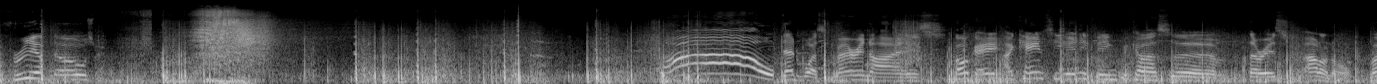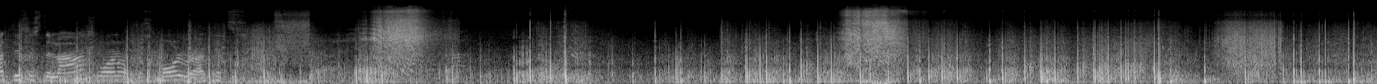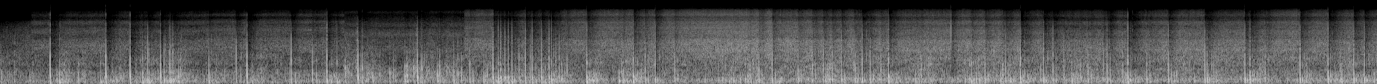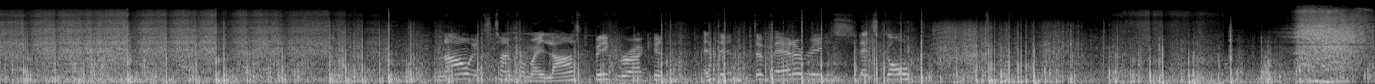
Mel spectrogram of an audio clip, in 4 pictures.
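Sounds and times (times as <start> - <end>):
fireworks crackling and banging: 0.0 - 55.0
firework launches hissing: 1.1 - 5.1, 15.9 - 19.7, 22.0 - 23.6, 27.6 - 45.3, 52.3 - 55.0.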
